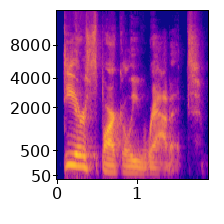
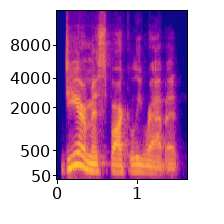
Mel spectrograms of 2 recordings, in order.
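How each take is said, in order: First: It is read in a put-on Nan voice. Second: It is read in a normal voice.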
